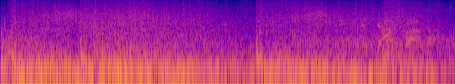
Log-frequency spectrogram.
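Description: Artillery fire-support explosions in the real-time strategy game Wargame Red Dragon, with a couple of heavy booms and rolling rumble against continuous battle noise, moderately loud and somewhat distant.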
